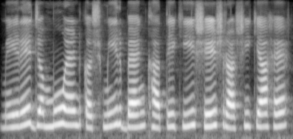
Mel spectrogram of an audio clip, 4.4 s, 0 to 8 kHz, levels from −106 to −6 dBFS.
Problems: echo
